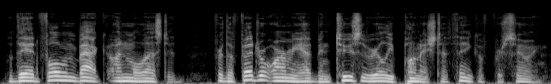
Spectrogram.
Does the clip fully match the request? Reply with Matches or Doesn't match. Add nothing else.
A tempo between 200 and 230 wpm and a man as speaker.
Matches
